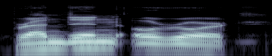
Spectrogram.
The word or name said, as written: O'Rourke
